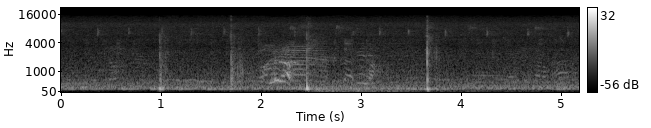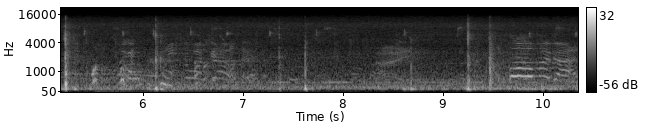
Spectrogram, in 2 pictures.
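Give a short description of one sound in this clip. A volleyball is struck with sharp thuds.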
